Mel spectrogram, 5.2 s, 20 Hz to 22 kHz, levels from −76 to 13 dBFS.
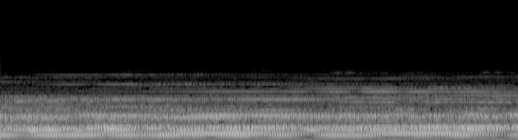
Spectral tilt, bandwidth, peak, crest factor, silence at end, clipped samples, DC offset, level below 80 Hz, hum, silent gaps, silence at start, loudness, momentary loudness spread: -13 dB/octave; 3.3 kHz; -6 dBFS; 12 dB; 0 s; under 0.1%; 2%; -50 dBFS; none; none; 0 s; -19 LUFS; 3 LU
